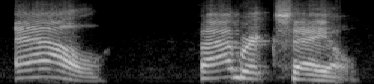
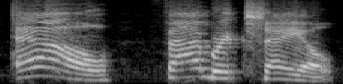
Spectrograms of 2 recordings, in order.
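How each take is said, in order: Both takes have the same delivery.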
